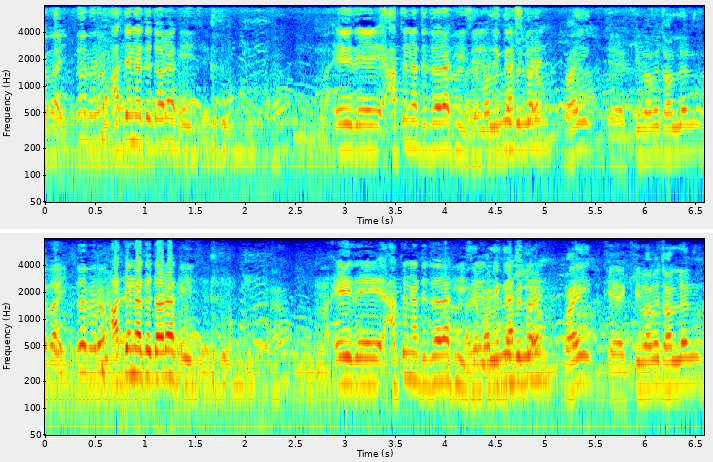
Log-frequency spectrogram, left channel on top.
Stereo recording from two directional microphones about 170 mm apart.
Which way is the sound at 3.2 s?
20° left (ahead or behind).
